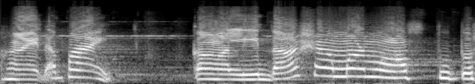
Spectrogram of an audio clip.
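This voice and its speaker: A put-on character voice sounds female, robotic and high-pitched, with a very slow pace. Faint music plays in the background. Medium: read story. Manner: gruff, suspicious.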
